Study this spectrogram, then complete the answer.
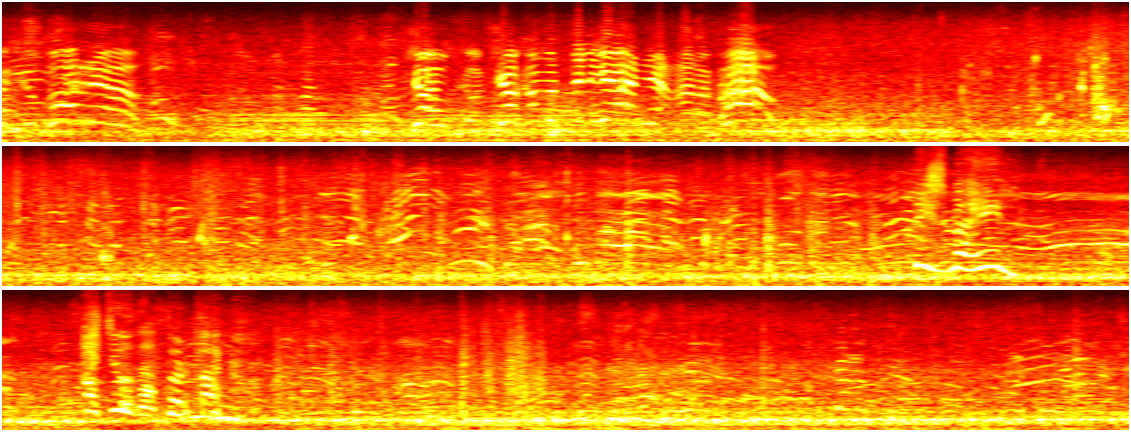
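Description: A crowd of men and women clamours in the open air.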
